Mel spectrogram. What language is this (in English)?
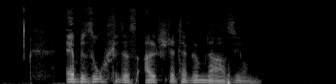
German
